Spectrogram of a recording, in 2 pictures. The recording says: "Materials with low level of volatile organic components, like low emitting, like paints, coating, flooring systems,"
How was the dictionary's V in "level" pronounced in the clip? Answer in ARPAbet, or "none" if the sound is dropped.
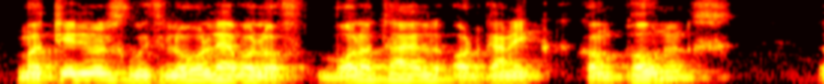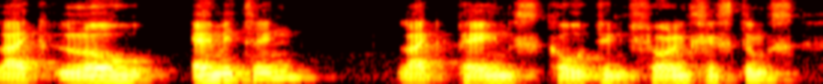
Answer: V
